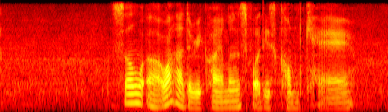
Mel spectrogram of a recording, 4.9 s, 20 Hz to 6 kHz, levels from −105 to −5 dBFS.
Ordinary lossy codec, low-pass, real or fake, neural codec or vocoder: AAC, 48 kbps; 5.4 kHz; fake; codec, 16 kHz, 2 kbps, X-Codec, WavLM features, trained on Multilingual LibriSpeech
